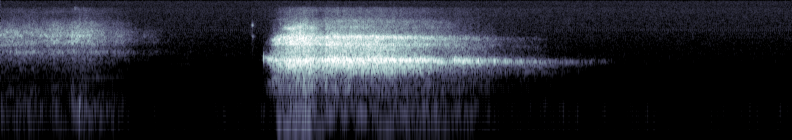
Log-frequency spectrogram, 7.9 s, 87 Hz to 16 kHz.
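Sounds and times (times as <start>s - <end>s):
deep inhale and exhale breathing: 2.6s - 5.8s.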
